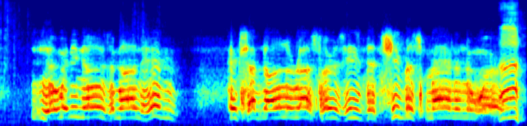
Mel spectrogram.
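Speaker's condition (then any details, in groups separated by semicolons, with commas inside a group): Throat cancer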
